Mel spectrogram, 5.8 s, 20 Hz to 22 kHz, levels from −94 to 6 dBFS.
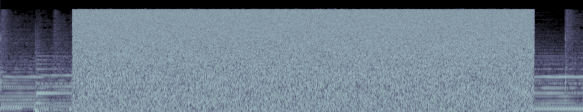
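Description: Samples built from the wrong bytes, from 0.73 s to 5.34 s: the audio turns into loud, harsh broadband noise because each sample's bytes are combined in the wrong order or alignment, so the rapidly changing low bits dominate every value.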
